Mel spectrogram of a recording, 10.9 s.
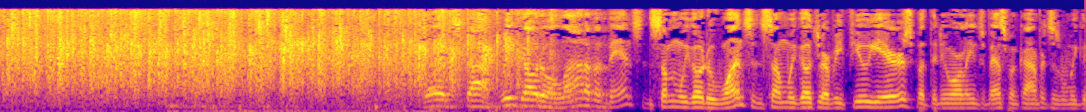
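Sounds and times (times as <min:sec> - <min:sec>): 
crowd clapping: 0:00.0 - 0:06.1
speech: 0:04.3 - 0:10.8.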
